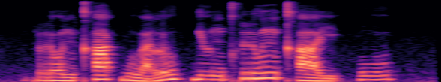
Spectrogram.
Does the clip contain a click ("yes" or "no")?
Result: no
